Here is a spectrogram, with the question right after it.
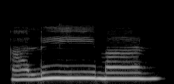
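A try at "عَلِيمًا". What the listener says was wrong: Mannya pendek, nggak boleh dipanjangin. Iya, aliman.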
